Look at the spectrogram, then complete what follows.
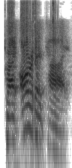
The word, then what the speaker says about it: prioritize: Prioritize, prioritize. A verb, accent on the second.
